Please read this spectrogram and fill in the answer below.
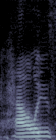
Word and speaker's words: Hallie: So the initial syllable here is open, so it should be pronounced how? Haley, that's right. But because my mama named me Hallie, she had a second L in there, which actually I should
